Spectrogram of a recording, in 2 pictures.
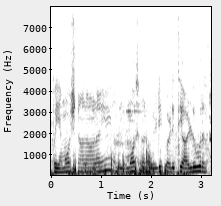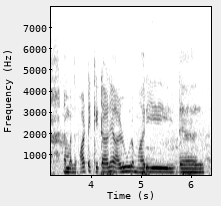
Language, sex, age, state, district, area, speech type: Tamil, female, 18-30, Tamil Nadu, Thanjavur, urban, spontaneous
